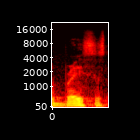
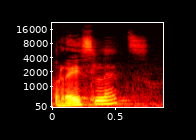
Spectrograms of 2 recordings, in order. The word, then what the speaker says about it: braces: just close off the braces topic by just emphasizing also to our audience that many people always mispronounce and say i want bracelets i want you know they are braces and oh doc can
